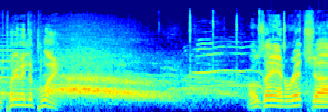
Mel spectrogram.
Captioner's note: crowd cheering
